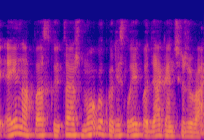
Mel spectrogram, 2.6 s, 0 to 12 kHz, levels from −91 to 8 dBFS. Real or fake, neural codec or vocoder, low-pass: fake; codec, 16 kHz, 4.8 kbps, FACodec; 7.2 kHz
